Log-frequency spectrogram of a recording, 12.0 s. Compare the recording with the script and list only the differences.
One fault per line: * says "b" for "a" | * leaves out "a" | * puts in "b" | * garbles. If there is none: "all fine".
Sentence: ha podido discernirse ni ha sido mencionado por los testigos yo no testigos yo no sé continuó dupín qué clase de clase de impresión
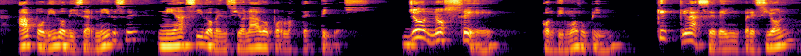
* leaves out "testigos yo no"
* leaves out "clase de"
